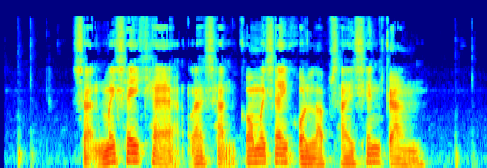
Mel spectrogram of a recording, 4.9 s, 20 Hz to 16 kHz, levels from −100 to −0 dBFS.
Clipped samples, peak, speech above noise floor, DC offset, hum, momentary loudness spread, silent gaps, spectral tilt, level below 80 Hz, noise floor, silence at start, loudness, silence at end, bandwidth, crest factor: under 0.1%; -2 dBFS; 34 dB; under 0.1%; none; 6 LU; none; -5 dB/octave; -40 dBFS; -55 dBFS; 0.15 s; -21 LUFS; 0.3 s; 11.5 kHz; 20 dB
